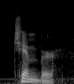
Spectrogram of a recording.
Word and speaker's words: Chimbor: It was Chimber, but yeah. – Chimber. – The O can be an E. It can be an O.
